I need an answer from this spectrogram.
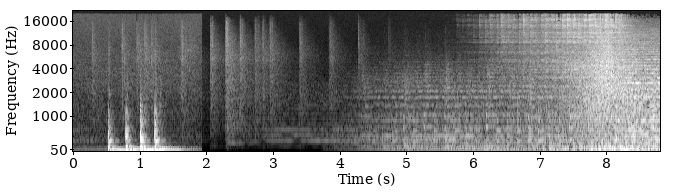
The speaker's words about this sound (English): Suddenly, there was a knock on the door. Comrade Penkovsky.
